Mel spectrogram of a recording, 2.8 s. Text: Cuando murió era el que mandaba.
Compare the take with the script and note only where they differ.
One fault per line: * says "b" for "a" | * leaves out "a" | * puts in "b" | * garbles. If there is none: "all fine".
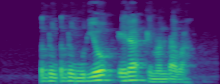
* puts in "cuando"
* leaves out "el"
